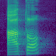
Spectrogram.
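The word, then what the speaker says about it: 後: Uh, well, in this case there's another ato, but you know, this is the most common one and also based on the context. Uh, okay. Uh, accent on the first mora behind the ear and so on.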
